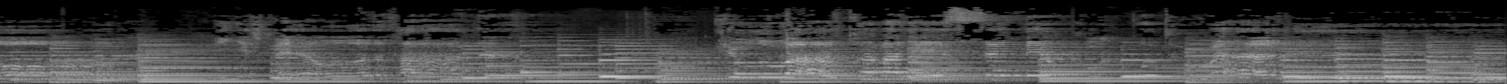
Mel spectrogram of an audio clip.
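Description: Piano accompanying a man singing a slow fado song, his long held notes wavering with vibrato.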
